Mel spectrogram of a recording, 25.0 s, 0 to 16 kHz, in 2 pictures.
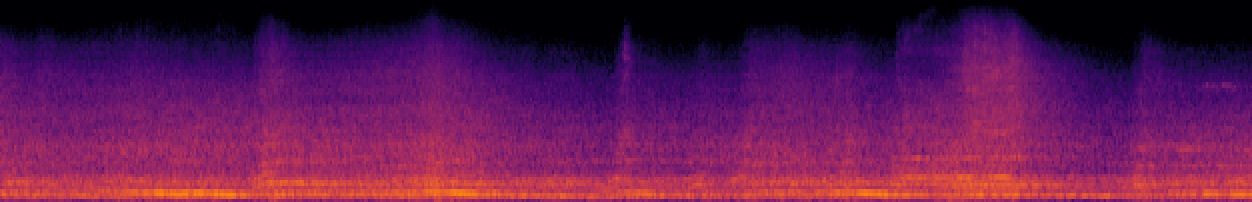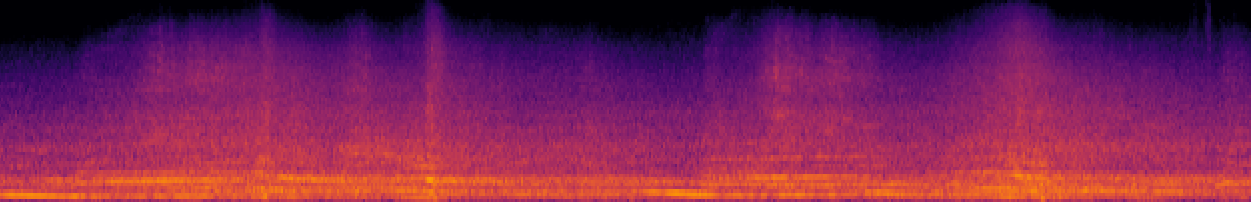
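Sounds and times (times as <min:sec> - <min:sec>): vehicles passing by: 0:21.2 - 0:25.0.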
